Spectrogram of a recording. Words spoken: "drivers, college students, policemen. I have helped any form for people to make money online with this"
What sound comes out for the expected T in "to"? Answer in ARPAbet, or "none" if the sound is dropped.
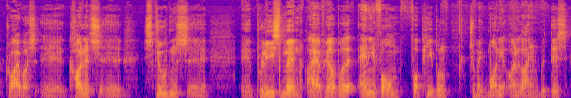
S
